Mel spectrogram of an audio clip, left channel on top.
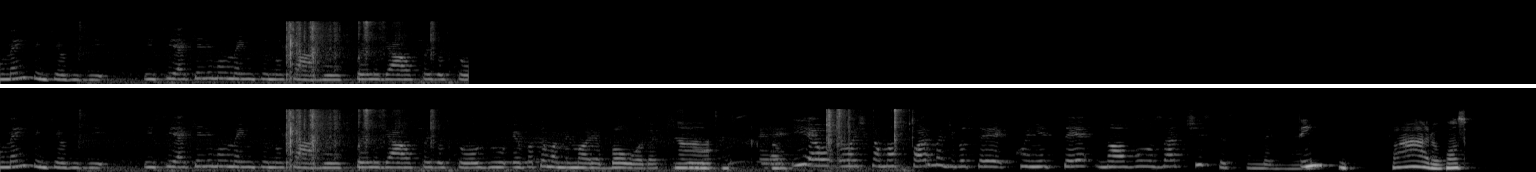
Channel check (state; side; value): drops out; left; at 4.7 s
